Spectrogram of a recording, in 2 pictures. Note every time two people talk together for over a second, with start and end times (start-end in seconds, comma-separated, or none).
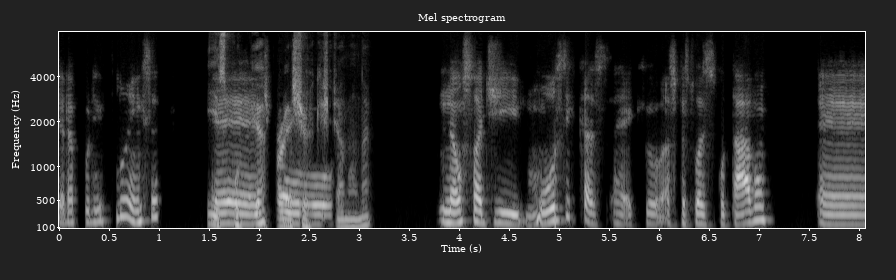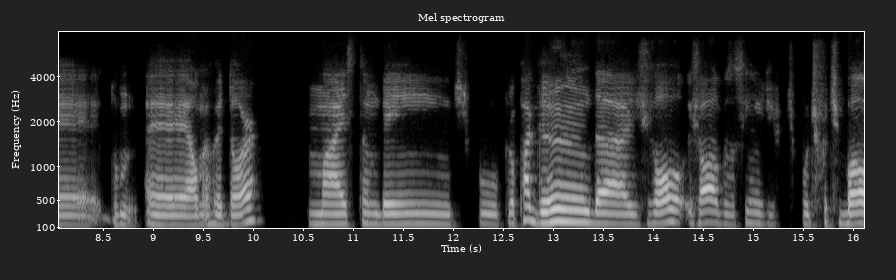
1.5-2.8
